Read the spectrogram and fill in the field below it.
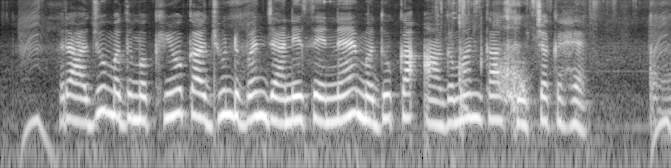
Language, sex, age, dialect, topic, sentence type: Hindi, female, 18-24, Kanauji Braj Bhasha, agriculture, statement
